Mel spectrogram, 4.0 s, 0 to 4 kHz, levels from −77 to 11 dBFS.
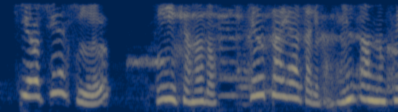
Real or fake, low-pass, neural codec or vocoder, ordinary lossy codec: fake; 3.6 kHz; codec, 16 kHz, 2 kbps, FreqCodec, smaller model; none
